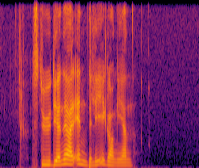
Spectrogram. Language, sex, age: Norwegian, female, 43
